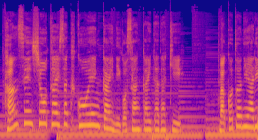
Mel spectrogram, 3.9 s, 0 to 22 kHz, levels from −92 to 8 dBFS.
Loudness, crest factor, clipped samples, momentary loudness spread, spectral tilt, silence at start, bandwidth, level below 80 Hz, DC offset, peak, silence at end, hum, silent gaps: -17 LUFS; 16 dB; under 0.1%; 9 LU; -4.5 dB/octave; 0 s; 19.5 kHz; -38 dBFS; under 0.1%; 0 dBFS; 0 s; none; none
